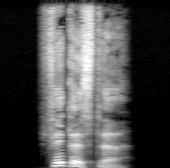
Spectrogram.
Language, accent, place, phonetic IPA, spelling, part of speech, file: German, Germany, Berlin, [ˈfɪtəstə], fitteste, adjective, De-fitteste.ogg
- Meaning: inflection of fit: 1. strong/mixed nominative/accusative feminine singular superlative degree 2. strong nominative/accusative plural superlative degree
